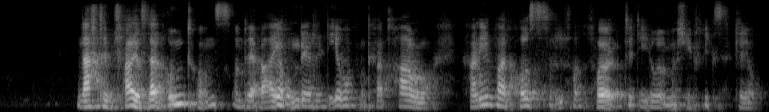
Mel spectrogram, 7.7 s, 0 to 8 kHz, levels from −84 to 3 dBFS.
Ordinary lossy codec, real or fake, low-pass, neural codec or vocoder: none; fake; none; codec, 16 kHz, 1 kbps, FunCodec, trained on Chinese and English, 50 frames a second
